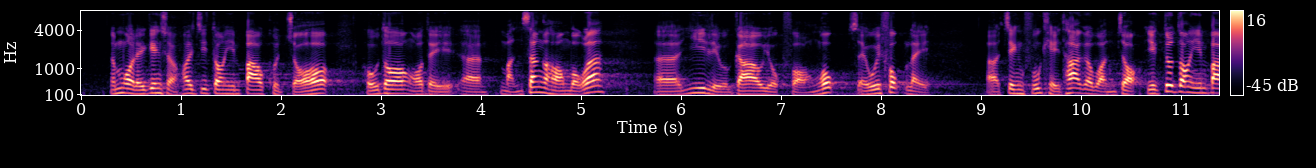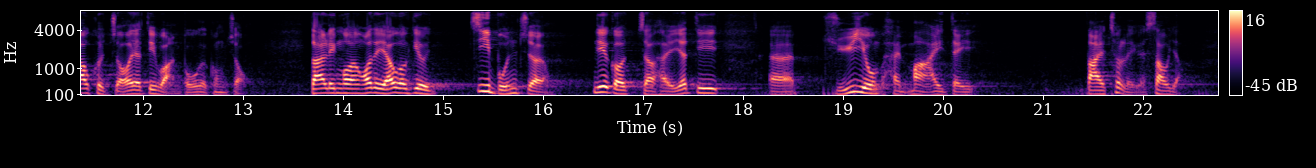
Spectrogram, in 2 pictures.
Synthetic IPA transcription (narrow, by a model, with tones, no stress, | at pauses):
kɐ˨˥mŋɔː˨˧ɾe˨˩jkɪ˥ŋsœː˨˩ŋɦɔː˨˥˧t͡sʰi˨˥t̪ɔː˥ŋjiː˨˥npaː˥wkʰu˧t̚t͡sɔː˨˥ho˨˥wt̪ɔː˥ŋɔː˨˧t̪e˨jɛ˨˩mɐ˨˩nsɐ˥ŋkɛ˧hɔː˨ŋmʊ˨k̚laː˥ | ʔɛ˨˩jiː˥liː˨˩wkaː˧wjʊ˨k̚fɔ̰ː˨˩ŋːʊ˥k̚sɛː˨˧˥wuː˨˥jfʊ˥k̚le˨˩j | ʔt͡sɪ˧ŋfu˨˥kʰe˨˩jt̪ʰaː˥kɛ˧wɐ˨˩nt͡sɔː˧k̚jɪ˨k̚t̪o˥wt̪ɔː˥ŋjiː˨˥npaː˥wkʰu˧t̚t͡sɔː˨˥jɐ˥t̚t̪iː˥wa̰ː˨˩npo˨˧˥wkɛː˧kʊ˥ŋt͡sɔ̰ː˨k̚ | t̪aː˨lɪ˨ŋːɔː˨˩jŋɔː˨˧ɾe˨jɐ˨˧wkɔː˧k̬iː˧˨t͡siː˥puː˨˥nt͡ʃœː˨˩ŋ | niː˥kɔː˧t͡sɐ˨wɦɐ˨jːɐ˥t̚t̪iː˥ | ɛ˨˧ | t͡ʃyː˨˥jiː˧whɐ˨jmaː˨jt̪e˨j | t̪aː˧jt͡ʃʰɵ˥t̚lḛ˨˩jkɛ̰˧sɐ˥wjɐ̰˨˩p̚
